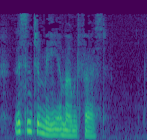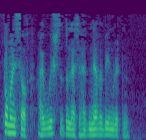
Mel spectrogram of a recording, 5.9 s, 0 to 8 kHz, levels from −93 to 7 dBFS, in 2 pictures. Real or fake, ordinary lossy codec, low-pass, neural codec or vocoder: real; MP3, 24 kbps; 7.2 kHz; none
